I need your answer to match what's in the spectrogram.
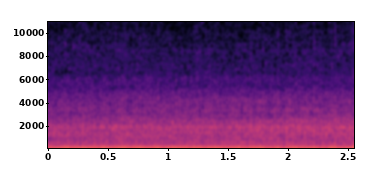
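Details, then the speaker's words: Suzuki GSX-R 600 with fresh oil, coolant and spark plugs, fuel pump priming, in neutral, fuel tank still somewhat rusty: starts right up and settles into a steady, even low burble at idle with no misses or ticks. A normal healthy idle. "Now here we go. And just like that, voila, starts up every single time."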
